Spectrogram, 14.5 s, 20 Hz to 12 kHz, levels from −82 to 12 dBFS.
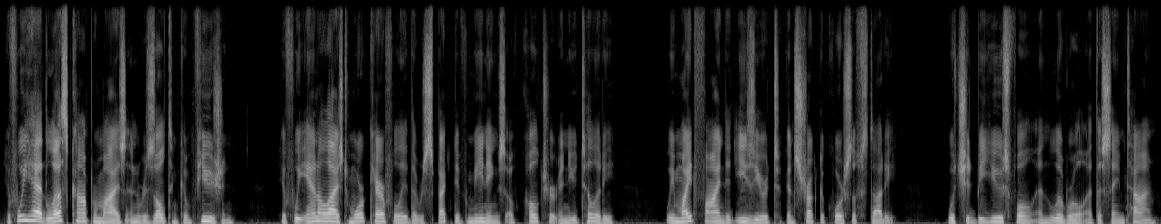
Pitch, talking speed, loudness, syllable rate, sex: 170 Hz, 170 wpm, -21 LUFS, 5.6 syllables/s, female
